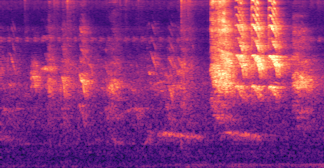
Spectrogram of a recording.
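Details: Early-morning bird chirping: scattered mid-high chirps and short trills, then a louder burst of dense, high, squawky twittering from nearby birds.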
